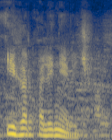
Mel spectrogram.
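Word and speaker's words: Ihar Alinevich: Scusate, è il primo, quindi Ivar Almivavich. Can you help me with the right pronunciation? Sto chiedendo se mi aiuta con la giusta pronuncia, perché... – Eh sì, Igor Alinevich.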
